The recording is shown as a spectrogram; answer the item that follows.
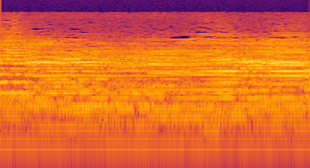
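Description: Violin bowed live, playing long held notes over a steady low bass note.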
